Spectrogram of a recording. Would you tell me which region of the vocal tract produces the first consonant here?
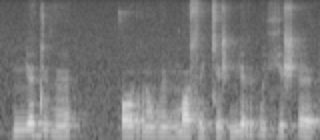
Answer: palate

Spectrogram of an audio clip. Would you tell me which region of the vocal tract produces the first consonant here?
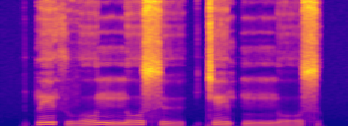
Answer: lips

